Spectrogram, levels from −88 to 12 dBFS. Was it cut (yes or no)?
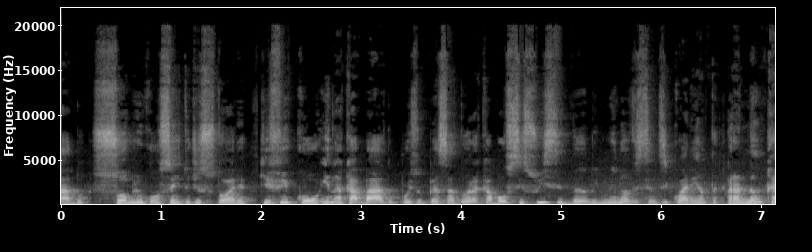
no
